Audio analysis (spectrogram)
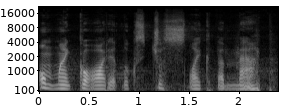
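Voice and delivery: put-on, strong, heavy Massachusetts accent. Quoting a fellow astronaut looking down on your first flight together, imitating a big Massachusetts accent. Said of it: "He has a big Massachusetts accent".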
